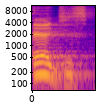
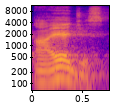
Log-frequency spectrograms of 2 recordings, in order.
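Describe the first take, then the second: First: It begins with one vowel sound, 'e'. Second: It begins with two vowel sounds, 'a-e'. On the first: The speaker calls it right. "mas você fala Aedes aegypti" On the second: The speaker calls it wrong. "o mosquito não é aedes"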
